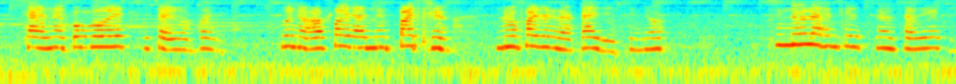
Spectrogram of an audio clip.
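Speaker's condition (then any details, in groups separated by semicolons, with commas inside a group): Cerebral palsy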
